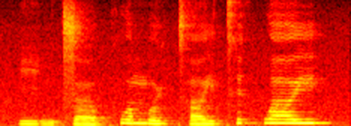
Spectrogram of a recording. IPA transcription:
iː˨˩ŋ t͡sœː˨˩kʷʰɐ˥mɵ˧ɥ t̪ʰɐ˨˧jt̪ʰɪ˥k̚ wɐ˥j

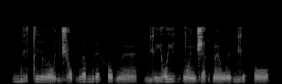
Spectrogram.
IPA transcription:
ɡ͡bi˦ti˧lo˨ d͡ʒɔ˧ bɛ˦be˧ho˧bɛ̃˨ | ɡi˨jo˧ji˧ɡ͡bɔ̃˨ d͡ʒa˧k͡pɛ̃˨ we˨˦ɡi˦˨ho˧

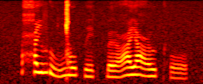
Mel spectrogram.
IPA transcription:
ħi˦vɽu˨ŋ͡ǀo˧pe˨ k͡pœ˨ʕe˦ ʕu˧ʈʰo˨

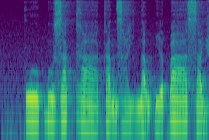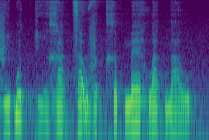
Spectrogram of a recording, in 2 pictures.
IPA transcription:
kwu˧ɓu˧za˦˥k̚ ɣaː˧˩ka̰˧˨nza̤˨˩j na̰˧˨wʔḭ˧˨ə̯ɓaː˧ sa̰˧˨jvi˨˦ɓu˦˥t̚ ki̤˨˩ə̯ɣa˨˩k̚ sa̰˧˨wvə˨˩t̚xə˨˩p̚ mɛ˧hwa˨˩t̚na˧˩˨w

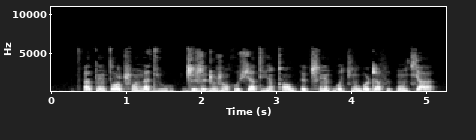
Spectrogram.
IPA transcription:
t͡sʼat̪ɛ̃ t̪ɔ ʈ͡ʂʰɔ̃nadʲu | ɖ͡ʐɪʐɛɖũ ʐɔ̃xoʃatrʲɛ̃ qʼɔ̃whɛ ʈ͡ʂʰɛ̃pwɔt͡ɕõwɔ ɖafɪpõt͡ɕa

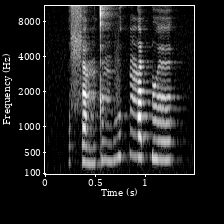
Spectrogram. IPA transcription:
sa˨˩˨ŋ t̪ə˨˩ŋvə˦˥k̚ ŋa˦˥t̚ ɹəː˧

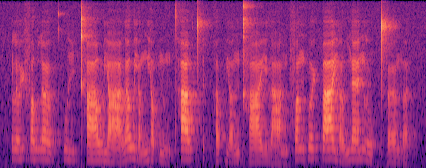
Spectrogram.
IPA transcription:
lɵ˨˧ɥfɐ˨˧wlœː˨kʷʰiː˨ kʰaː˨˧wjaː˨˩lɐ˥w jɐ˨˥ŋjɐ˧p̚n̪ʊ˨˩ŋ t̪ʰaː˥wt̪ʰɪ˥k̚hɐ˧p̚ jɐ˨˥ŋkʰaː˨˧j laː˨˩ŋ fɐ˥ŋpɵ˥ɥ paː˥jɐ˨˥wŋɛː˥nluː˧p̚ t̪ʰœː˧ŋɐ˨t̚

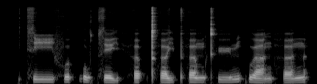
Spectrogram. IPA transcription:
t͡siː˨fʊ˨˥k̚o˨˩w t͡se˨˩jhɐ˨p̚kʰɐ˨˧j pʰɐ˨mkʰyː˨˥mkʷaː˨˩ŋ hɐ˨˧n

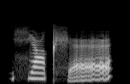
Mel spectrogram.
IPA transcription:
çætˤ ʃæ̰

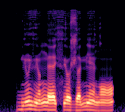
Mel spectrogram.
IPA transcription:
bʲũ˧˥˧vʲɔ̃˩˥ ŋɛ˩˧˩ fʲɔ˧˩ʒɜ˩˥mʲɛ̃ː˧˩ɡ ɔ̃˨˩˦

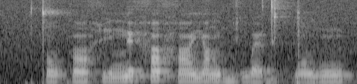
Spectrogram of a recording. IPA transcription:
tɔ̃˨kã˨hi˧ ne˦hã˦hã˧jã˧ ɡ͡bi˨wɛ˨di˨ ɡ͡bɔ̃˨˦ɡũ˦

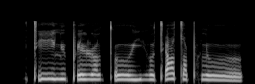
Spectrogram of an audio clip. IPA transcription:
tʼiːlʲupʼeɭolˠ tʼʊːj ɦotʼitˤʊ pʰlʊː

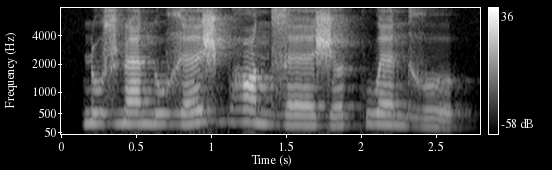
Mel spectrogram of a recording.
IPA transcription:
ɳuzɳænu ɣɛʒ bʱɑnzɛ ʒə kwɛn ɣʊ

